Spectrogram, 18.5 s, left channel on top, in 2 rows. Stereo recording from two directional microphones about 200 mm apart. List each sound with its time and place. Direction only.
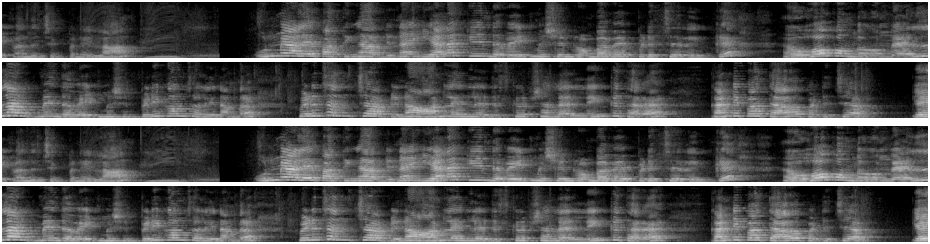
0.1 s a woman's voice: centre (ahead or behind)
2.7 s a woman's voice: 5° right (ahead or behind)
